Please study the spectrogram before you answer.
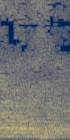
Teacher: من باطن الشفة السفلى مع اطراف الثنايا العليا · Term: الفاء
